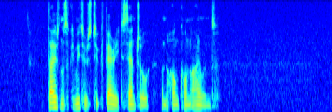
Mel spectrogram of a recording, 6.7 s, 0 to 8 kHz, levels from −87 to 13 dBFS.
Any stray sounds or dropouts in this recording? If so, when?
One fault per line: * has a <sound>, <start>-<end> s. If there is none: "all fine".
all fine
